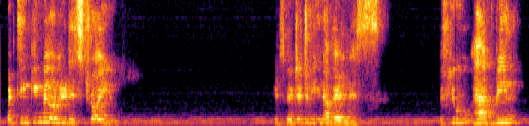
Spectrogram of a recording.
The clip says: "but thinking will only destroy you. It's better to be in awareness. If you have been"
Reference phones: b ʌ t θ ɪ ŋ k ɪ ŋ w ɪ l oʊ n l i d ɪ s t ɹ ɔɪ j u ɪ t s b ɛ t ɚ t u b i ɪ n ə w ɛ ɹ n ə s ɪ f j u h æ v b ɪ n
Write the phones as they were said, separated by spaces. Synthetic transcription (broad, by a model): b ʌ t t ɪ ŋ k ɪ ŋ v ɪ l oʊ n l i d ɪ s t ɹ ɔɪ j u ɪ t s b ɛ t ɚ t u b i ɪ n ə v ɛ ɹ n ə s ɪ f j u h æ v b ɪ n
